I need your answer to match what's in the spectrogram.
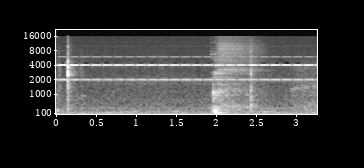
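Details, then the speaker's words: ERGO FS 1677 fan plugged in: short motor jerk, then thin high-pitched beeping; runs only on speed 1 and stops when speed is raised; suspected power supply fault, dropper capacitor failed and starving the control board. "что происходит когда подключаешь в розетку он начинает пищать просто вообще"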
